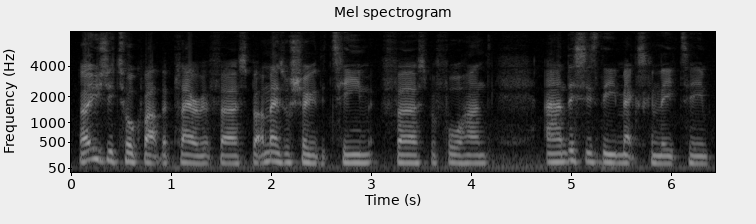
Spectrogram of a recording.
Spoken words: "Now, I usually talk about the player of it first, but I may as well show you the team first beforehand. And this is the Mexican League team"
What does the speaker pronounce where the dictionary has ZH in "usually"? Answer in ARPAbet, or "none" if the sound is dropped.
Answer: ZH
